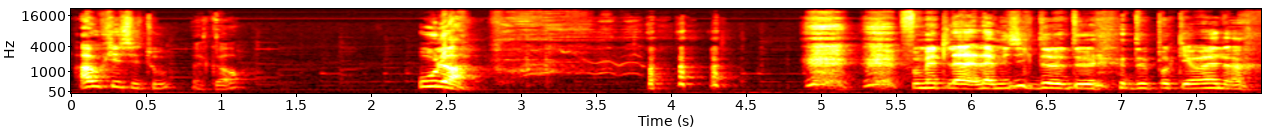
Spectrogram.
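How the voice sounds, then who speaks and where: A young man with a slightly high voice, playing through a dating game in casual commentary. He reads the on-screen text aloud and breaks in with sarcastic, mocking jokes. Light game music sits faintly underneath. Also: lively intonation, slow, long pauses. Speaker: let's play host.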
